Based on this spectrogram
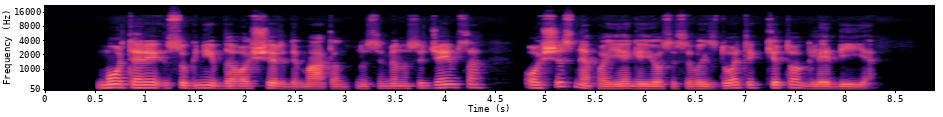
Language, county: Lithuanian, Panevėžys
